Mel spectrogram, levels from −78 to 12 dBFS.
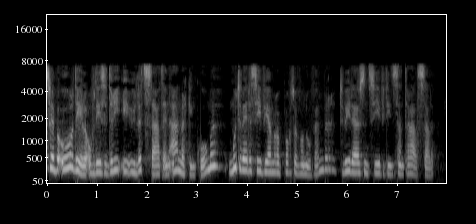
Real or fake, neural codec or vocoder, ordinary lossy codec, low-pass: real; none; AAC, 48 kbps; 7.2 kHz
